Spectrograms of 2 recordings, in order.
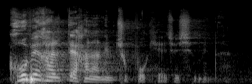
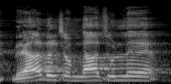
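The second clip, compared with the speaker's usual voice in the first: laughing Gyeongsang proposal; 6 semitones higher, 4 dB louder, slower than usual. Retold or imitated. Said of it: "경상도 사람들은 반지를 주면서 그래요".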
